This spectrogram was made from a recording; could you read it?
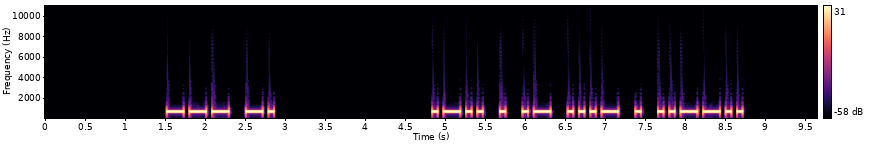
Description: Morse code, heard as a keyed tone, about 17 wpm, 700 Hz. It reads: ON LEAVE?
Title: 4x Word-Spacing - Sentences from Top 400 Words - 17wpm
